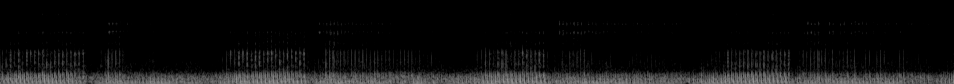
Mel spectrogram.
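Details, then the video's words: Tarou, a three-year-old pet cat, purring steadily in a low rumbling drone, with breath cycles swelling and easing roughly every two seconds as the purr alternates between inhale and exhale. "Cat purring"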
